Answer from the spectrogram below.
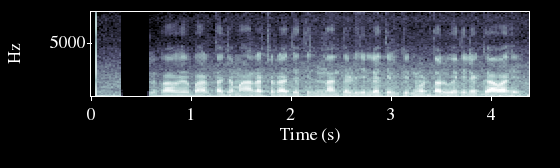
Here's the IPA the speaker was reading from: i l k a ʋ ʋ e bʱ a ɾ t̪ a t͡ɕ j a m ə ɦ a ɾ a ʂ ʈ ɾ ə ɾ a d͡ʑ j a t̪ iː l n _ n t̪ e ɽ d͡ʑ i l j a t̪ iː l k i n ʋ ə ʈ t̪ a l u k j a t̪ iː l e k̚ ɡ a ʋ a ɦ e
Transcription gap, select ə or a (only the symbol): a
